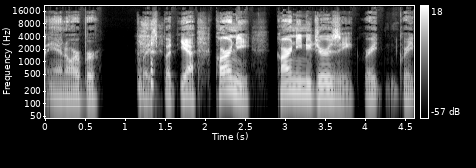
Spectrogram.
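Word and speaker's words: Kearny: we have a town called k-e-a-r-n-y and we pronounce it carney so i knew how to do that it's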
